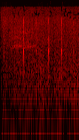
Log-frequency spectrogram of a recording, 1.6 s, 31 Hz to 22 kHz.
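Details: 2015 Hyundai i20 with the 1.4 engine, misfiring and running on two cylinders: sharp, regular snaps about four per second over a soft hiss. Spark is arcing through cracked ignition coil insulation onto the cylinder head, and a new coil was ordered.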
